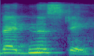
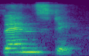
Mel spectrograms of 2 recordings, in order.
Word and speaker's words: Wednesday: Many people say Wednesday. It is not Wednesday. It is Wednesday. D is silent.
